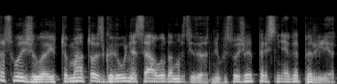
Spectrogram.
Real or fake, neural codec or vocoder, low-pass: fake; codec, 24 kHz, 1.5 kbps, HILCodec; 9.9 kHz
